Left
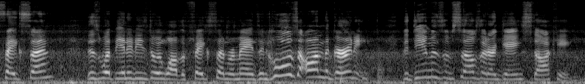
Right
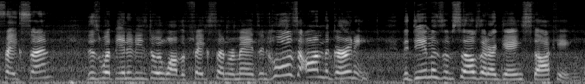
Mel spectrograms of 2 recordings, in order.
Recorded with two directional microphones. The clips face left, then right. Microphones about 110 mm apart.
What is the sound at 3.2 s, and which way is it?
Speech, 20° right (ahead or behind).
